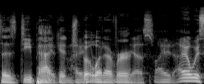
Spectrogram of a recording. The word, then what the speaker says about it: dpkg: calls it dpkg I call it I've always pronounced as D package but whatever yes I always say it in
